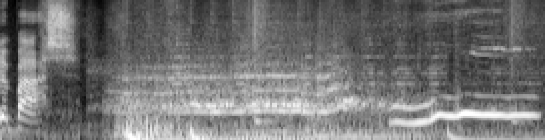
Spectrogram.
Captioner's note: tires screeching; screams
